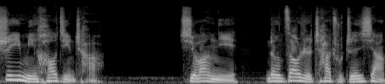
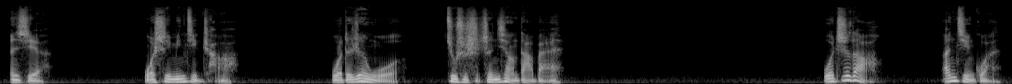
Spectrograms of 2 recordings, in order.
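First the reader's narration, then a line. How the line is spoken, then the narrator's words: Tense, cold. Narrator (Chinese): 朴文熙的脸紧绷了起来，冷冷的说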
